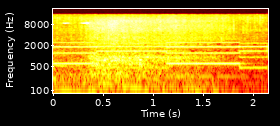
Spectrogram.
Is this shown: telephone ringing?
no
